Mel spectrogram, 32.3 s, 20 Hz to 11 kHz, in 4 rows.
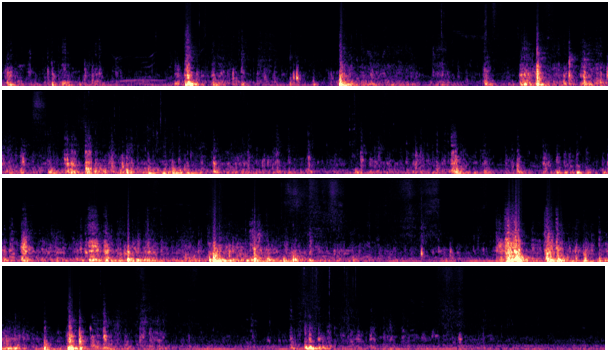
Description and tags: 20070816.boat.ice.floats.00
large (to my eyes at least) pieces of floating ice strike the hull of a boat. Scary at first... and in the end. See what I mean:
Edirol R09 internal mics
sailing, flickr, fjord, rumble, field-recording, boat, ice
